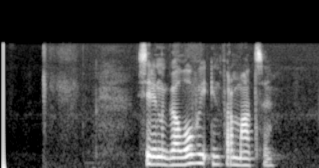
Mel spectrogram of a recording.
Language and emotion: Russian, neutral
